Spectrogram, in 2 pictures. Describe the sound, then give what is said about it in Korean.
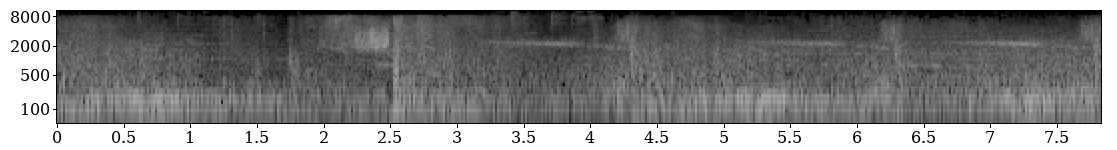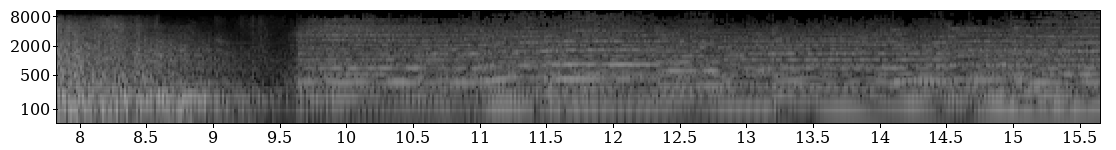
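British warships bombard Fort McHenry, defending Baltimore, with naval guns and mortars: heavy artillery booms and rumbling blasts roll in repeated waves, with high whistling shells streaking between them, then the bombardment cuts off and music takes over for the final seconds. “영국 함선들은 포트 맥헨리에 함포 사격을 가했습니다. 영국군이 쏜 포탄과 박격포탄은 비오듯 포트 맥헨리에 떨어졌습니다.”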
